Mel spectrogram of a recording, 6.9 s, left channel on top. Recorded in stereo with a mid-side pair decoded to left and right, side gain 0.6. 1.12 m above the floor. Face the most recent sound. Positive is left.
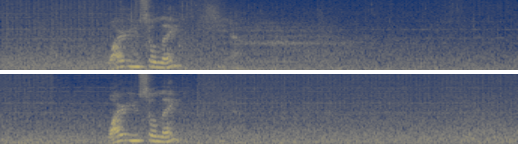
turn(degrees=50)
